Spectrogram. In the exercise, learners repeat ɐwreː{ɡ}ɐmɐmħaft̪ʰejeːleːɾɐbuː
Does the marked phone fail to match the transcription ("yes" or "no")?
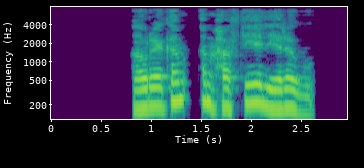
yes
